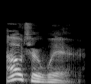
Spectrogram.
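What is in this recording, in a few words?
"outerwear", British English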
